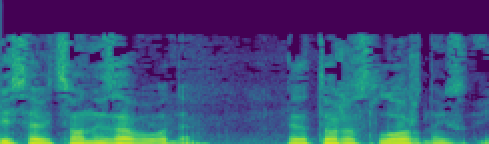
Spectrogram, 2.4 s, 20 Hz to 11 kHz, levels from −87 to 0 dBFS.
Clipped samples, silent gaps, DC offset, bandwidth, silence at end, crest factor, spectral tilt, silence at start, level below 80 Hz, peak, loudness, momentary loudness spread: under 0.1%; none; under 0.1%; 8.8 kHz; 0 s; 16 dB; -7 dB/octave; 0 s; -34 dBFS; 0 dBFS; -16 LUFS; 8 LU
